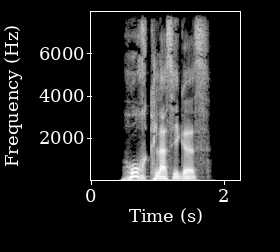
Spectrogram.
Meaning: strong/mixed nominative/accusative neuter singular of hochklassig
- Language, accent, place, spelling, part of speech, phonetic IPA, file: German, Germany, Berlin, hochklassiges, adjective, [ˈhoːxˌklasɪɡəs], De-hochklassiges.ogg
